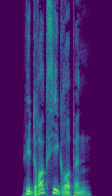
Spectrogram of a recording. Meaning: plural of Hydroxygruppe
- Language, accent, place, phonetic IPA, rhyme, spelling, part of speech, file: German, Germany, Berlin, [hyˈdʁɔksiˌɡʁʊpn̩], -ɔksiɡʁʊpn̩, Hydroxygruppen, noun, De-Hydroxygruppen.ogg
